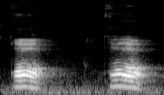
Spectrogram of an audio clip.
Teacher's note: जबान हल्की सी ऊपर उठी लेकिन आवाज़ पीछे से आई, क। जबान हल्का सा ऊपर हुआ, गोल हुआ, होंठ भी गोल हुए, आवाज़ पीछे से आई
